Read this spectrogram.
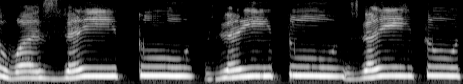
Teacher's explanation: زا ہے زال نہیں ہے تو ہلکی سی اس میں ویسلنگ ساؤنڈ اس کے اندر ہوگی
